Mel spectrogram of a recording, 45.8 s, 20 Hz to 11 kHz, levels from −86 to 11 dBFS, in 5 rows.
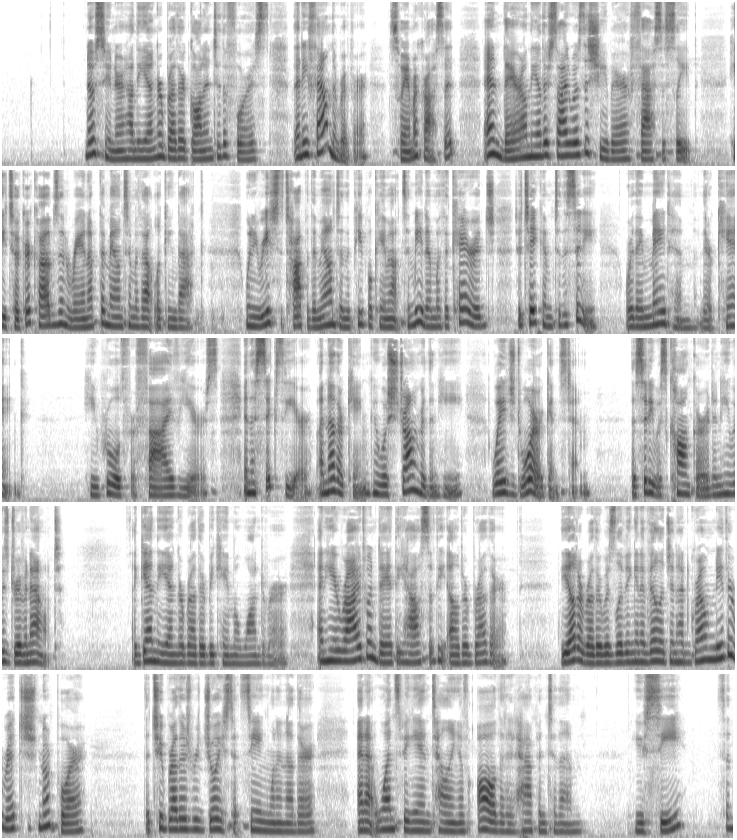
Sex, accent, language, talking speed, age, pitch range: female, American, English, 205 wpm, 30-49, 165-210 Hz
